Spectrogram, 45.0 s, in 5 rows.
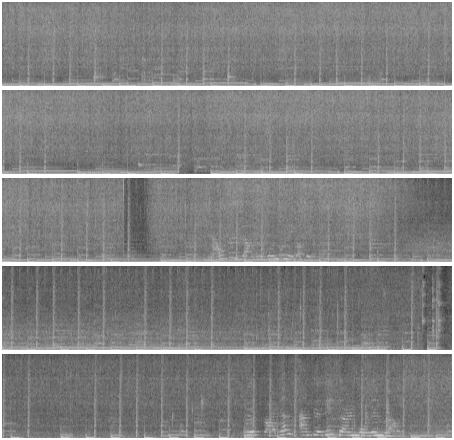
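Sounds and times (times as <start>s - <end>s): onions sizzling in hot oil: 0.0s - 35.4s.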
